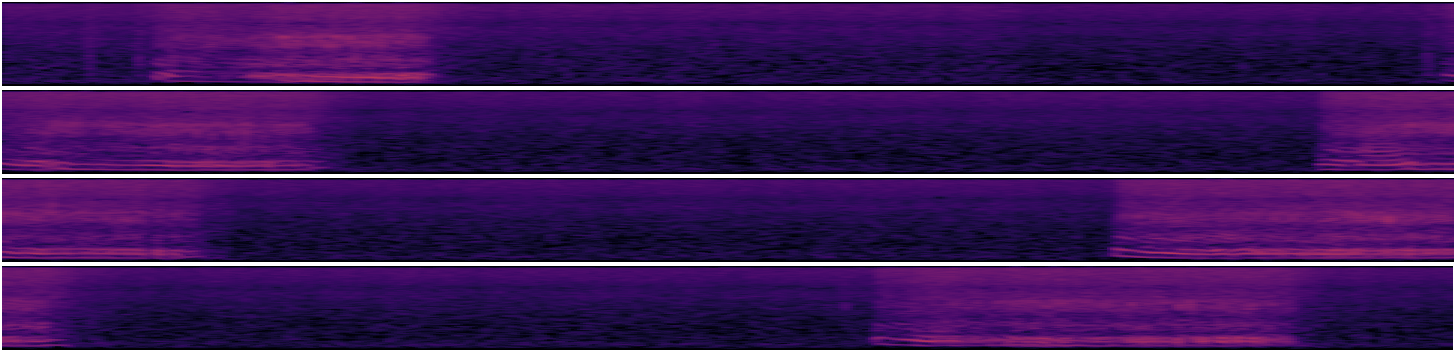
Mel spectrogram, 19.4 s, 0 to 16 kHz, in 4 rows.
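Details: Sleeping fat cat snoring in steady, evenly spaced rattling bursts, about 14 breaths a minute.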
